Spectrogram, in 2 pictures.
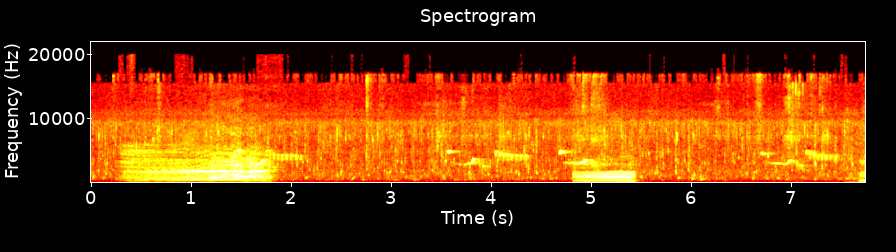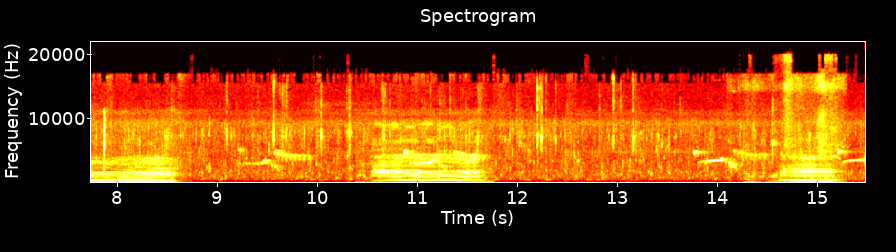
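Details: Cattle, dozens of cows walking out to a green valley to graze on a quiet countryside morning, moo repeatedly, each call a loud, harmonic-rich bellow lasting one to two seconds.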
